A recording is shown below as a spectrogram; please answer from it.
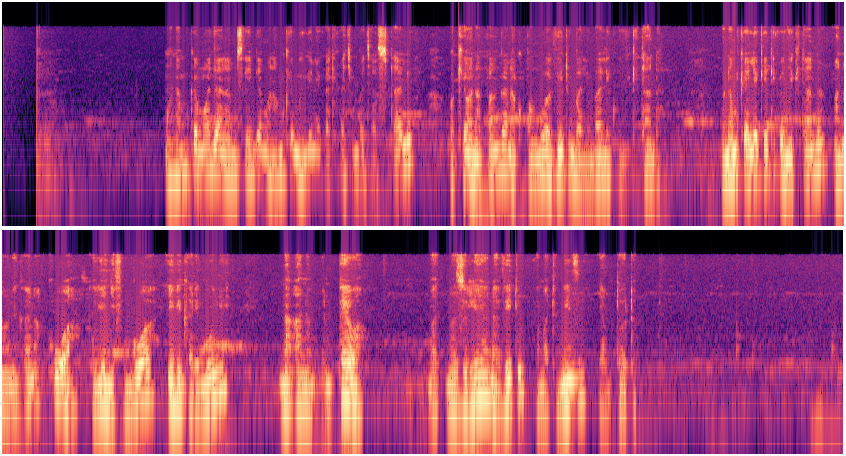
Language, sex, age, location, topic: Swahili, female, 25-35, Nakuru, health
